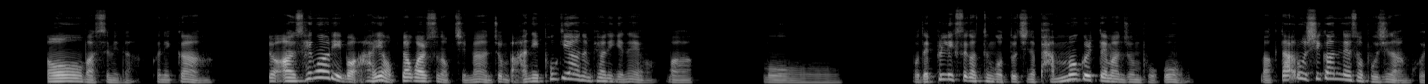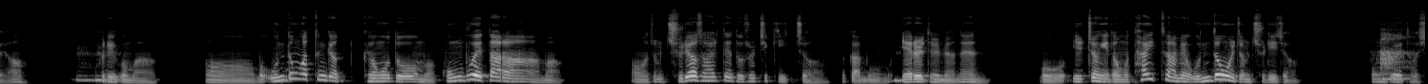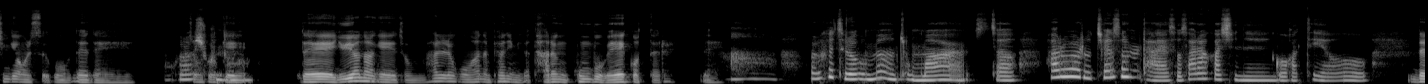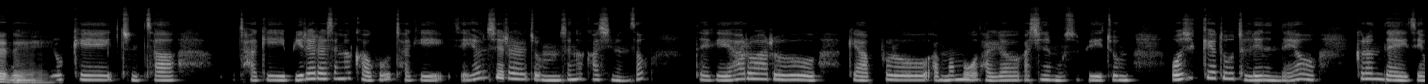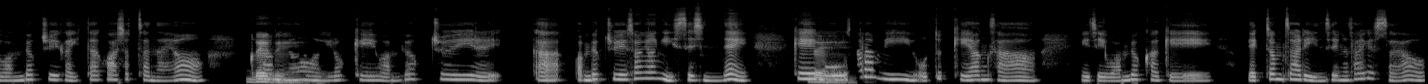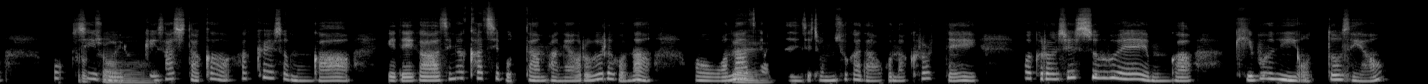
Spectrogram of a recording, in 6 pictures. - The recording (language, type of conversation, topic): Korean, advice, 완벽주의 때문에 작은 실수에도 과도하게 자책할 때 어떻게 하면 좋을까요?
- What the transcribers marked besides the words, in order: other background noise; tapping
